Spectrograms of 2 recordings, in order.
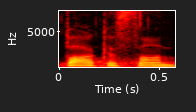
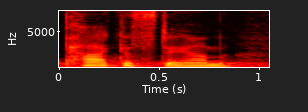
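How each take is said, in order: First: It is said with a Pakistani pronunciation. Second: It is said with an American English pronunciation. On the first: "the country of Pakistan" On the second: "mispronouncing the country of Pakistan by calling it Pakistan"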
